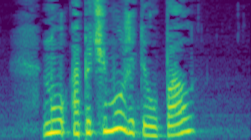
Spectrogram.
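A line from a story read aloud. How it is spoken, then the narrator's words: Plain. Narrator (Russian): снова спросили его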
